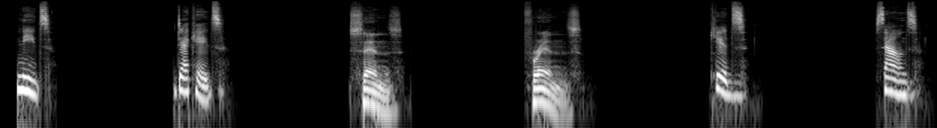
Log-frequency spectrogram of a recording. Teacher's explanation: Make sure that you pronounce both the D and the Z sound in the following words. The S is pronounced like a Z sound because it's followed by a D, which is a voiced consonant. The D will need to be pronounced softly in order to ensure a smooth transition to the Z.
